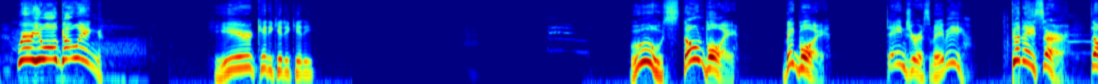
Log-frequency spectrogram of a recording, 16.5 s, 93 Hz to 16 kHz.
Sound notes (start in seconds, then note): 8.2 meows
